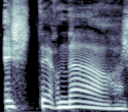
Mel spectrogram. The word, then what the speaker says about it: Echternach: Ce tableau volé durant la Seconde Guerre mondiale au Luxembourg, dans la commune donc de Echternach, je le dis bien comme vous Thomas Lavaux, ça se trouve à l'est de Luxembourg, ville à la frontière allemande.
